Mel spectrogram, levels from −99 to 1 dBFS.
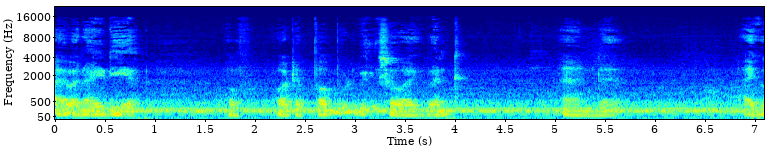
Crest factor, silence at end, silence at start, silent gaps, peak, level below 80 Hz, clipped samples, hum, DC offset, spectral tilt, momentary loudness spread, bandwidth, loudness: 18 dB; 0 s; 0 s; none; -22 dBFS; -64 dBFS; under 0.1%; none; under 0.1%; -7 dB/octave; 8 LU; 16.5 kHz; -40 LUFS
